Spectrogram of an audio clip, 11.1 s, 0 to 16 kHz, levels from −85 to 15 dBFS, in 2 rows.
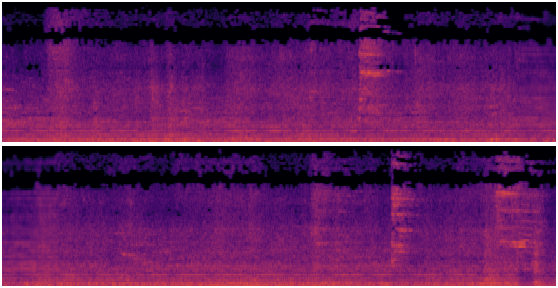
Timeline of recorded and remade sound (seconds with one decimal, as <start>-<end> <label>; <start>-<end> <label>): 0.0-5.2 recorded; 5.2-6.1 remade; 6.1-11.1 recorded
